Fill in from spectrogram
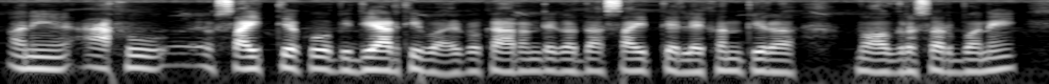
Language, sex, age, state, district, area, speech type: Nepali, male, 45-60, West Bengal, Kalimpong, rural, spontaneous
